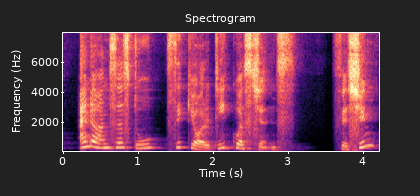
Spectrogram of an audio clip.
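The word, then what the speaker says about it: phishing: answers to security questions fishing pronounced like the word fishing occurs generally in the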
